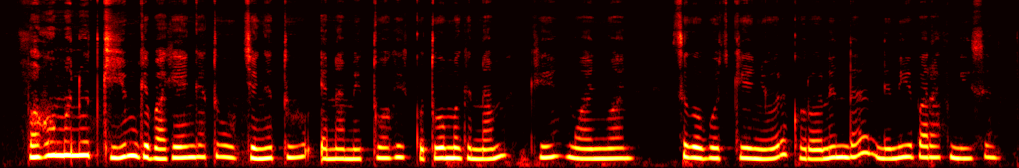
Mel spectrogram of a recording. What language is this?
Kalenjin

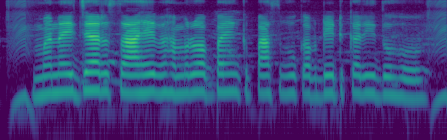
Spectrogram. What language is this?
Maithili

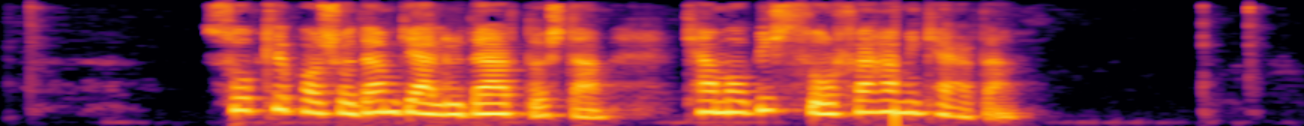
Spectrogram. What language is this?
Persian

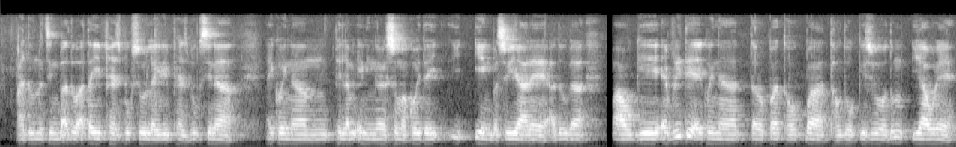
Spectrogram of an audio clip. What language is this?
Manipuri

